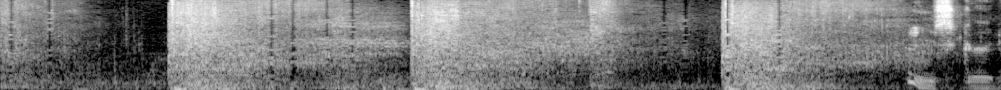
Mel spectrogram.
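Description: A shotgun fires three loud blasts.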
